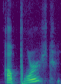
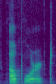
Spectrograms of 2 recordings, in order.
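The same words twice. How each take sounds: First: "upward" with the voice sweeping up at the end; rising glide on "upward"; upward tune. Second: Said in the usual way. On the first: Shown as a demonstration. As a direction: lift the pitch through "upward". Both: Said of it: "you say this upward".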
